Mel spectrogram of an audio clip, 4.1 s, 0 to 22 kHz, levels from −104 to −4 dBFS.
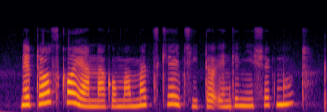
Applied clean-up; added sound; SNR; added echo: none; none; none; none.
